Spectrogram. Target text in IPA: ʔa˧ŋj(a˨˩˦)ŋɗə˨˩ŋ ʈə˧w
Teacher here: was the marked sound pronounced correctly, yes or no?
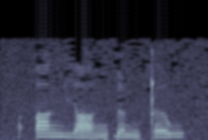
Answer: yes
